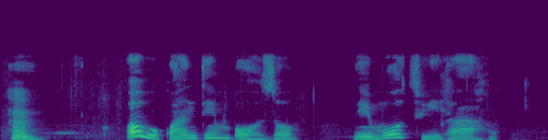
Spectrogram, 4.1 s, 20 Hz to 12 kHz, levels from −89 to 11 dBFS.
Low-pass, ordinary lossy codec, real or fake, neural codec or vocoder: 7.2 kHz; none; real; none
